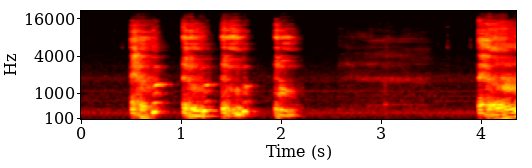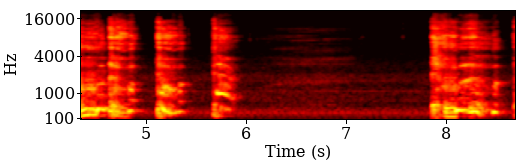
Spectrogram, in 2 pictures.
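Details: Nonstop barking cough from an adult woman: repeated harsh barking coughs in clusters, with some throat clearing near the end.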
